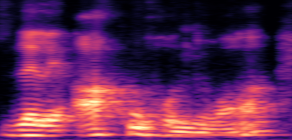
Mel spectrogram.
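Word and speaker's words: Leleākūhonua: Now, if we pronounce it properly with the accent bars, Leleakuhonua, now it means the watery being, birth of planets.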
